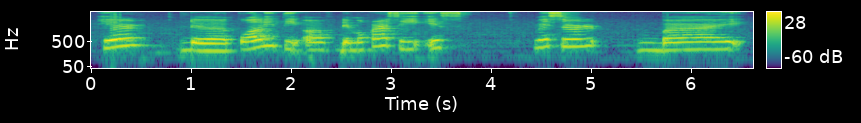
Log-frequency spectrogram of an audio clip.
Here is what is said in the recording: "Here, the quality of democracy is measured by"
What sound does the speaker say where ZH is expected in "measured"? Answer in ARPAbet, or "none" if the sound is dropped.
S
